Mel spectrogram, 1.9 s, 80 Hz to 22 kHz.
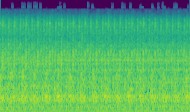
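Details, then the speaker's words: Pushrod Volvo B18/B20 engine in a 544, idling after valve adjustment with cover back on: light, quick, even sewing-machine ticking over smooth idle; well-adjusted valve rocker assembly, healthy valve train. "And you can hear the valves kind of doing their thing. It kind of sounds like a sewing machine. If you want to take a listen there. That's a well-adjusted valve rocker assembly."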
